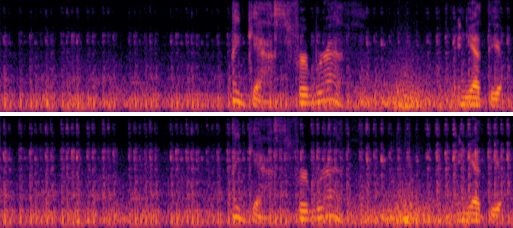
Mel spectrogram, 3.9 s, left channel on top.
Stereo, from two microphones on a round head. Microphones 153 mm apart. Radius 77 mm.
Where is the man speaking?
40° left (ahead or behind).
